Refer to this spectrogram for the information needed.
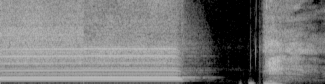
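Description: A loud, steady steam-style whistle blows in one sustained blast for nearly two seconds as an introduction on Fox Sports Radio, then cuts off abruptly, followed by a short burst of a voice.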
